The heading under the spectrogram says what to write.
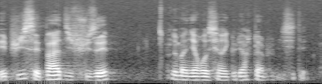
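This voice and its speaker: A man's medium-pitched voice comes through at a fairly quick clip. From France, Lyon. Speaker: political science researcher. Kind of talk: panel discussion. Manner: halting.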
